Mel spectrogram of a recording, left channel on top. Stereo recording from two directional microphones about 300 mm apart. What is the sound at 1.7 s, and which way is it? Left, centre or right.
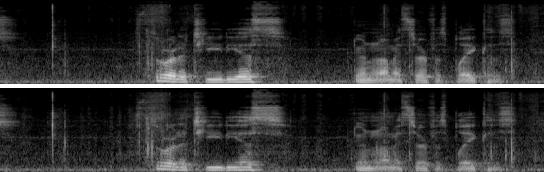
Speech, centre.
